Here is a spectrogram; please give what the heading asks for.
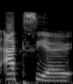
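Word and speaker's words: Accio: It was Akayo to me, and Axio in the films.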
